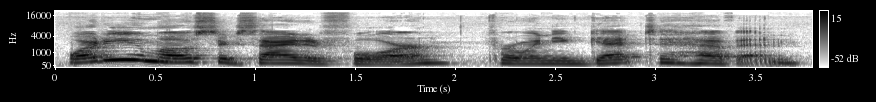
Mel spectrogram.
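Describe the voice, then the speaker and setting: A woman asks casual interview questions, gently prompting and giving brief acknowledgments. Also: medium pitch, sing-song, a little slow.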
